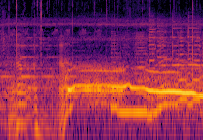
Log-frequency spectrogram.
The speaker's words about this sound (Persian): بعضی وقتا زوزه کشیدن یه بچه گرک فرکانسش از صدای بعضی آدم ها بالاتره.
